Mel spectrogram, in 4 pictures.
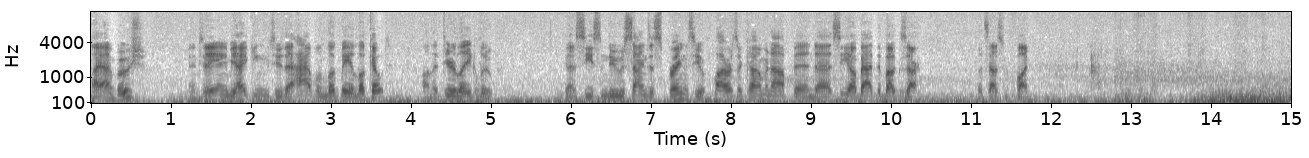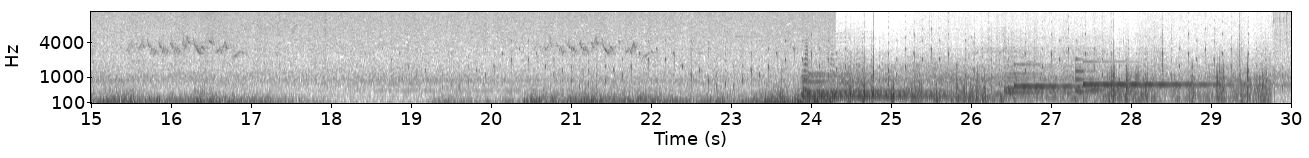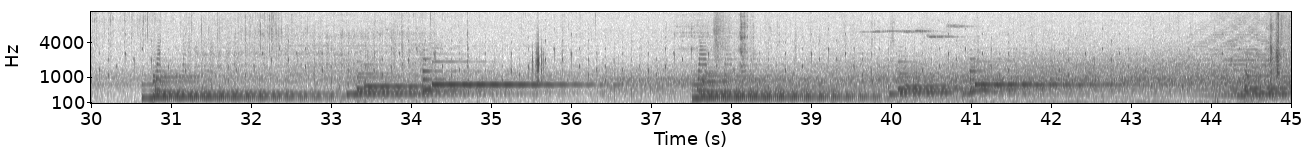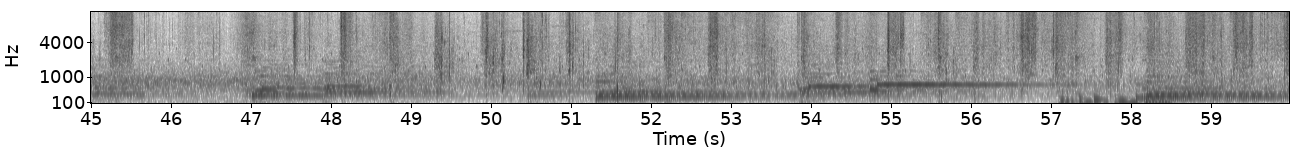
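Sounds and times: wind noise on microphone: 0.0s - 59.9s
instrumental background music: 23.2s - 59.9s.

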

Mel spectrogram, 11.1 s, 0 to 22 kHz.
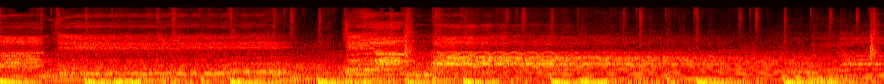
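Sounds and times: women's choir singing: 0.0s - 11.0s
low bass pulse: 1.1s - 10.8s.

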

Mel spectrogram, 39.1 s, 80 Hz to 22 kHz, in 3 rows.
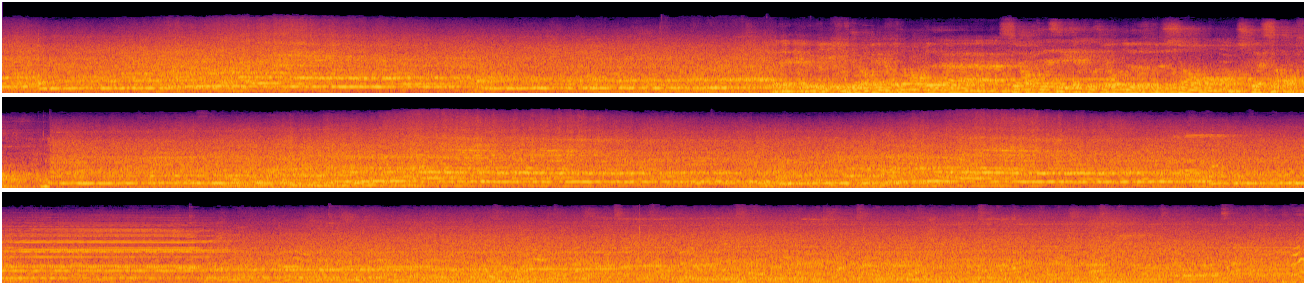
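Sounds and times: race car engines passing at speed: 0.0s - 39.0s.

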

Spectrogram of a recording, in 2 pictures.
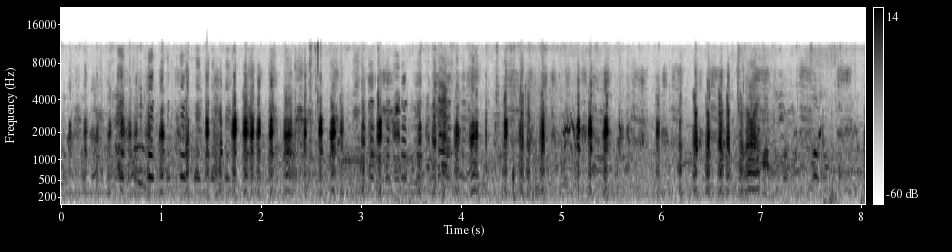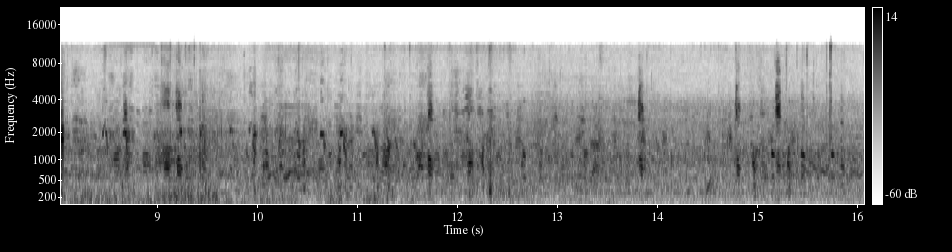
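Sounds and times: ducks quacking: 0.0s - 16.0s
geese calling: 0.0s - 16.0s.

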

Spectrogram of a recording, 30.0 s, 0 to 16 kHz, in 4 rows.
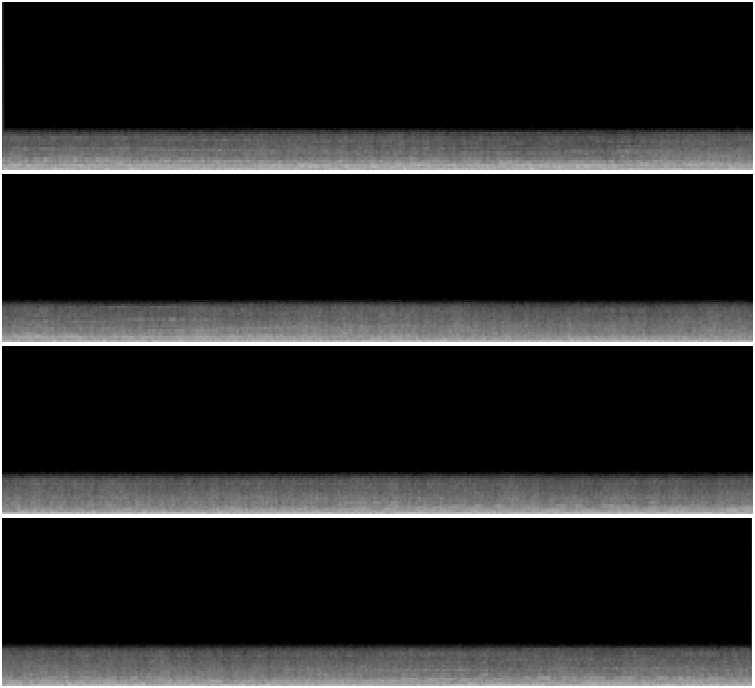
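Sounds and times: dense rumbling droning music: 0.0s - 30.0s.

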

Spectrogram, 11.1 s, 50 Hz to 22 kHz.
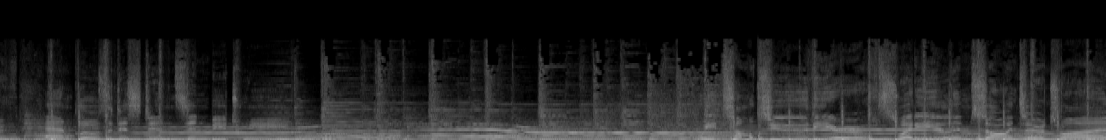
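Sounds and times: acoustic guitar strumming: 0.0s - 11.0s
held lead note sliding down: 1.6s - 10.4s.

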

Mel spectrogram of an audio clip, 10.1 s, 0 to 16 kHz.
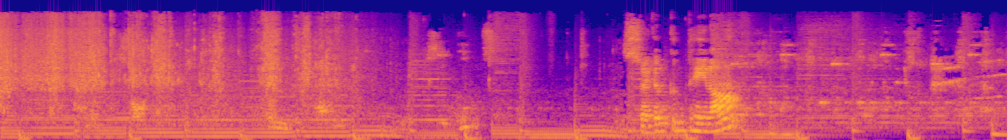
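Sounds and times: plastic bag rustling and crinkling: 0.0s - 3.6s
background music: 0.0s - 10.0s.

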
